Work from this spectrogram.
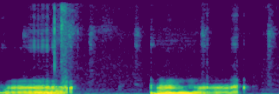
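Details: Sleeping dog snoring while dreaming and talking in its sleep: two drawn-out, humming groans of about a second each, with a pitch that bends slightly and a quiet pause between them.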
